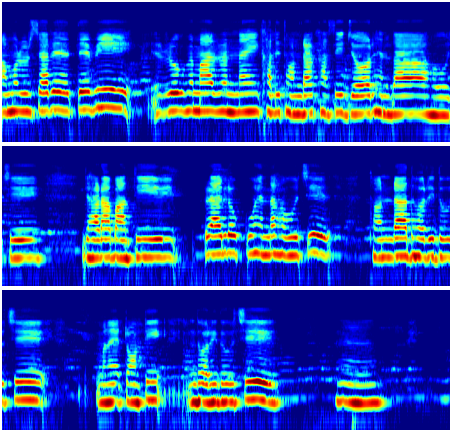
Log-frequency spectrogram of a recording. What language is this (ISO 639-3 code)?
ori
